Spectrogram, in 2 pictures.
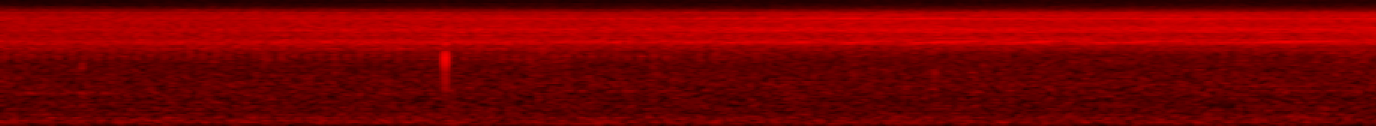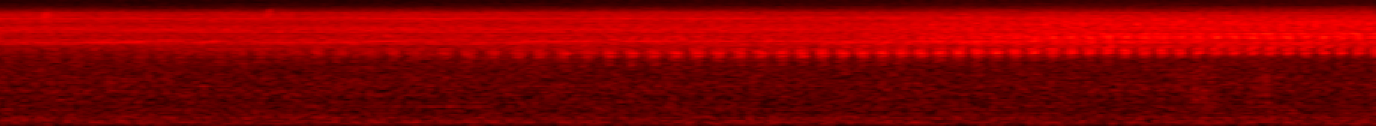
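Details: Summer cicada chorus, an intense high rasping buzz that runs continuously and swells louder toward the end, with one brief tap early on.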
